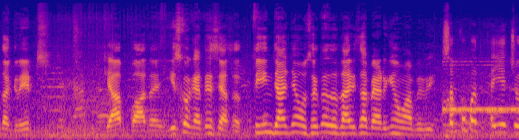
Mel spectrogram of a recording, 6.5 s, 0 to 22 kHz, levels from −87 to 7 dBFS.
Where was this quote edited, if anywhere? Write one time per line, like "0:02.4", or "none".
0:03.2
0:05.4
